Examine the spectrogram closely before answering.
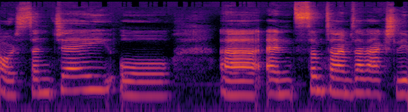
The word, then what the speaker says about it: Sanja: where you would know, it's actually Sanja. So my name is Sanja, and N is like from New York.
